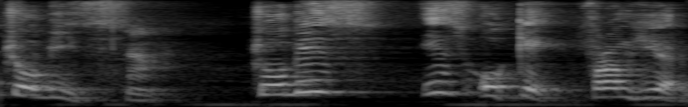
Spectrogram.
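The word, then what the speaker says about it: चौबीस: 24 is said as chaubis. So chaubis. Now here sometimes the people say chobis.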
